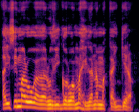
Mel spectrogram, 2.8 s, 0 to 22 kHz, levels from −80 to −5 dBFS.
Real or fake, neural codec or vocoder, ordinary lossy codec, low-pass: fake; vocoder, 44.1 kHz, 128 mel bands, Pupu-Vocoder; none; none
